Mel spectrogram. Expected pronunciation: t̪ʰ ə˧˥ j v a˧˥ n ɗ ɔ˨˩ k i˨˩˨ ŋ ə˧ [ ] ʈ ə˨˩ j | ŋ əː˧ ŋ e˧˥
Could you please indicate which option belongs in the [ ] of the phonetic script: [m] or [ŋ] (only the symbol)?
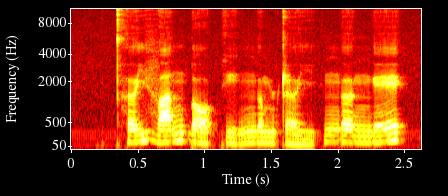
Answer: m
